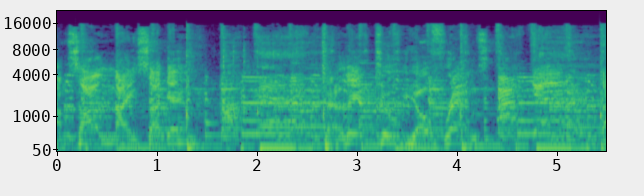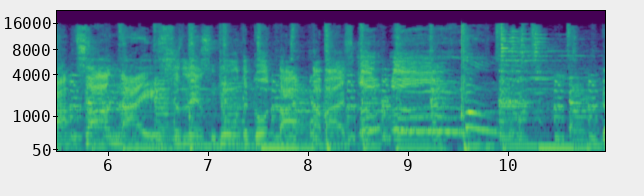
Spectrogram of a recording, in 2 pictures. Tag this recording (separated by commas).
Music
